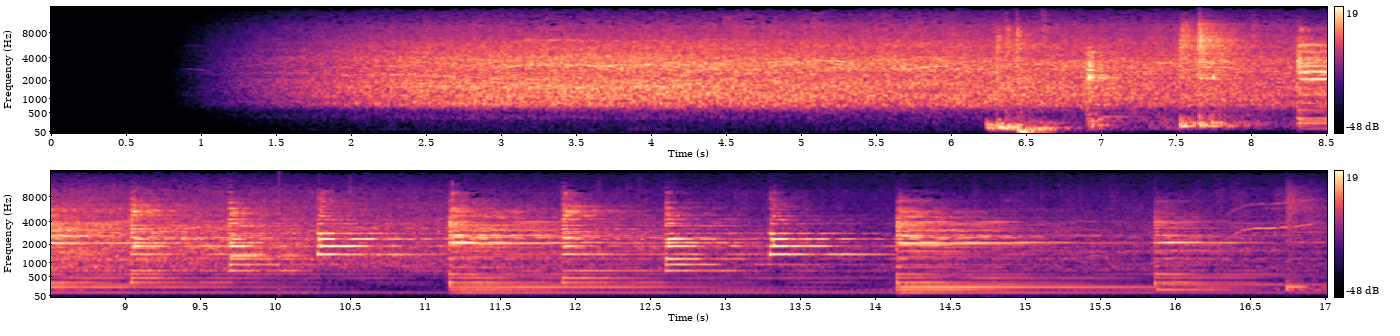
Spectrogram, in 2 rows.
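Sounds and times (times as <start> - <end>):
stadium crowd cheering: 0.8 - 17.0
piano notes: 6.2 - 17.0.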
